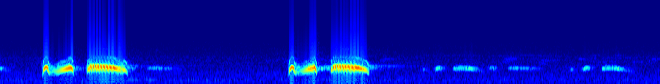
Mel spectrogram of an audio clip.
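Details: A 'thổ' voiced spotted dove kept as a lure coos twice, roughly three seconds apart. Each phrase runs from a broken double note into a long, round coo, and faint low murmured notes follow.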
